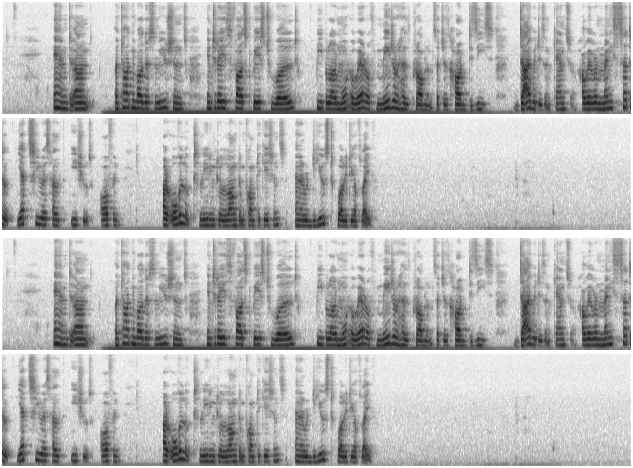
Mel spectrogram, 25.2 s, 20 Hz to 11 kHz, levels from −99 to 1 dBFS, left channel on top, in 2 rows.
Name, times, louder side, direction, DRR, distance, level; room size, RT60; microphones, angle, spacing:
voice 1, 1.0-1.8 2.3-5.9 6.3-14.9 15.8-20.0, left 1 dB, 10° left, 0.4 m, -19 dB
5.9 x 3.8 x 5.6 m
head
